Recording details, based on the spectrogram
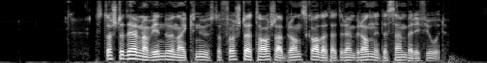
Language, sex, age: Norwegian, male, 22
